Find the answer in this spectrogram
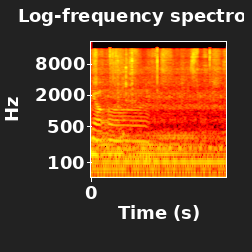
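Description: A vehicle engine idling, a steady low hum, with a drawn-out spoken word over it in the first second.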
